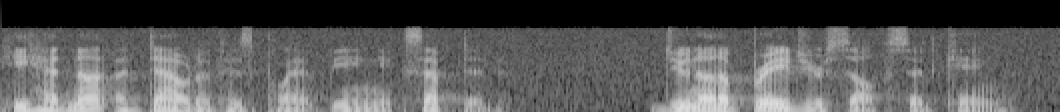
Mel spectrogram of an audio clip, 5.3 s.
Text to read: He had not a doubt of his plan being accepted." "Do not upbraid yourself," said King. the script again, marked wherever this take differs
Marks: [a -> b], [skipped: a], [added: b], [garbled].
He had not a doubt of his [plan -> plant] being accepted." "Do not upbraid yourself," said King.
